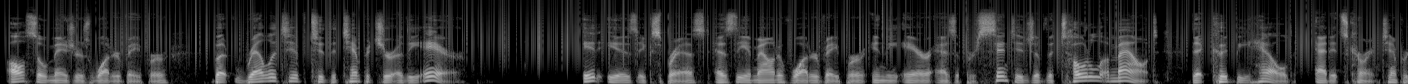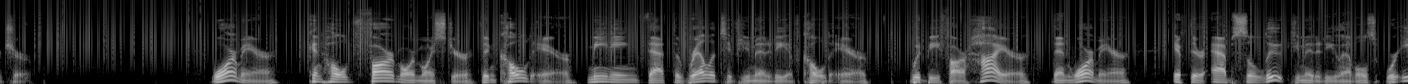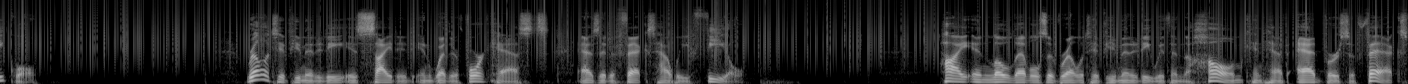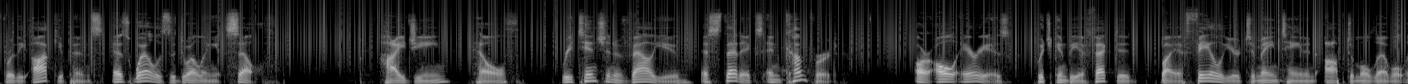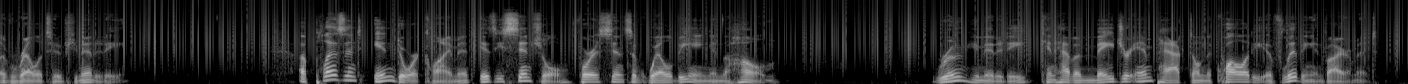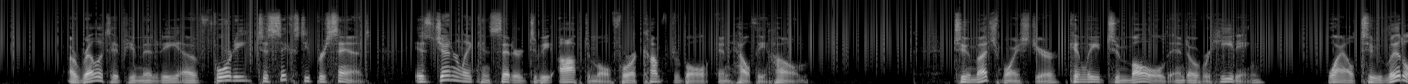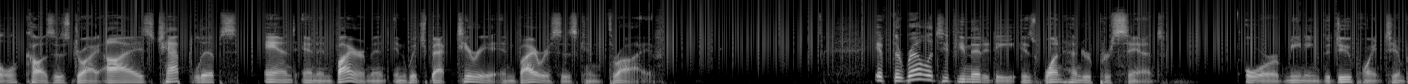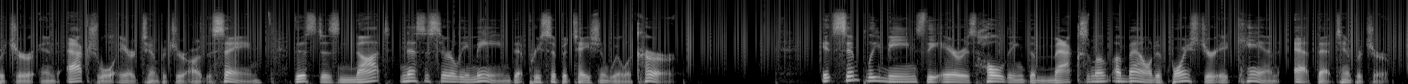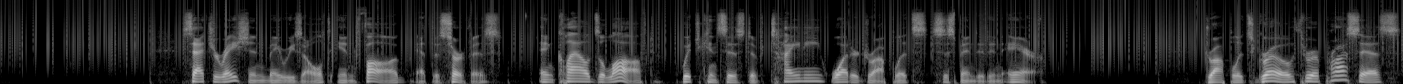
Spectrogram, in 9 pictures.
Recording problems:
crackle, like an old record; noticeable; 15 dB below the speech

